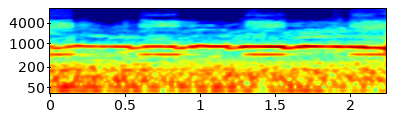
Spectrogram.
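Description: Police car siren in fast yelp mode: one pitch that sweeps quickly up and slides back down, repeating about three times a second.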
